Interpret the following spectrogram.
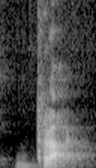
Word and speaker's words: brought: यहाँ पर GH silent है तो इसका प्रोनाउंसिएशन होगा बॉट, बॉट। यहाँ पर इट इज़ कॉट, cot. Here it इज़ ब्रॉट, ब्रॉट।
